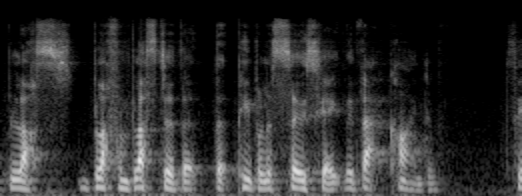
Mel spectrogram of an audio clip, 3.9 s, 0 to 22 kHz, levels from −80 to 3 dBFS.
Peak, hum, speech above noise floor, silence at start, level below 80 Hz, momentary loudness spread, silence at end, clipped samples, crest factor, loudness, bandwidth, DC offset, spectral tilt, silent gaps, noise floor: 0 dBFS; none; 33 dB; 0.05 s; -56 dBFS; 10 LU; 0 s; under 0.1%; 20 dB; -20 LUFS; 15.5 kHz; under 0.1%; -5 dB/octave; none; -52 dBFS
